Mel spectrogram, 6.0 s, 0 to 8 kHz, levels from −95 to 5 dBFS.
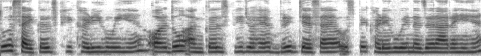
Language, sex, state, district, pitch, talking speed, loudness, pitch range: Hindi, female, Delhi, New Delhi, 235 Hz, 250 wpm, -17 LUFS, 225-245 Hz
